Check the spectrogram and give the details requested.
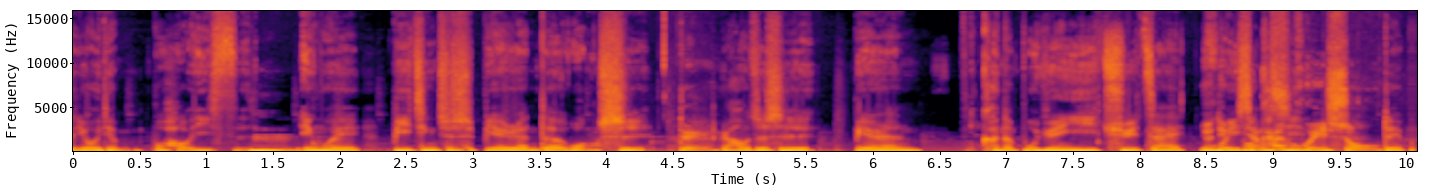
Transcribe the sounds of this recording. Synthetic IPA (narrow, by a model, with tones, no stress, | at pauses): ə˧jo˨˧ʊi˥t̪jɛ˨˩npu˥˩xɑ˨˩ʊḭ˥˩sɹ̩˩i˦˥nwe˥˩˧ɪpi˥˧t͡ɕi˥˧ŋt͡ɕjo˥˧ʂɻ̩˥˩pjɛ˧˥ɻə˧˦nd̪ə˧wʔɑ̰˨˩ŋʂɻ̩˥˩t̪e˥˩ɻa˧˦˥nxo˥˧ʊʈ͡ʂɤ˥˧ʂɻ̩˥˩pjɛ˧˥ɻə˧˦˥n | kʰɤ˨˩nɤ˧˥ŋpu˧˥ɥɛ˥˧ni˥˧t͡ɕʰy˥˧t͡sa˥˩ɪjo˧˦xe˧˥ɪɕjɑ˧˥ŋʰ˥i˨˦xwe˧˥ɪʂo˨˩˦ʊt̪we˥˩ɪ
